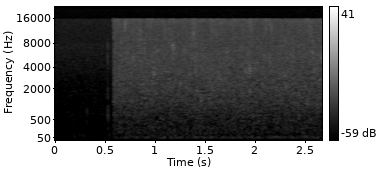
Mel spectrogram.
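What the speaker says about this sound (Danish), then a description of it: "Det regner sindssygt meget." Heavy rain pours outside on a drive home, the steady dense hiss of downpour starting abruptly and continuing loud and unbroken.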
